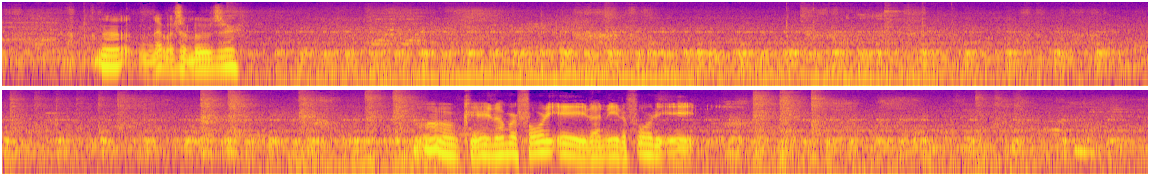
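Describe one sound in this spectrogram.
A slot machine plays steady electronic music and chimes.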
